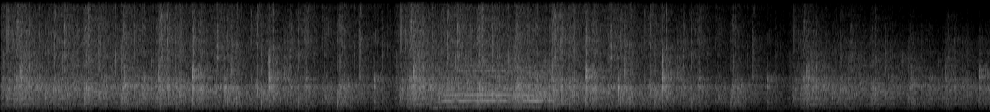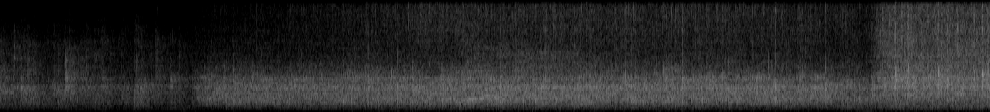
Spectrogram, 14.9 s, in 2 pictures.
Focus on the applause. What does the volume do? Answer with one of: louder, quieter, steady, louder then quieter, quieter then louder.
quieter then louder.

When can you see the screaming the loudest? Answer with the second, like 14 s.
4 s.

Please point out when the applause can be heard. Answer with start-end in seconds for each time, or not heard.
0.0-14.8.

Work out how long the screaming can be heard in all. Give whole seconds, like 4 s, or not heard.
2 s.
